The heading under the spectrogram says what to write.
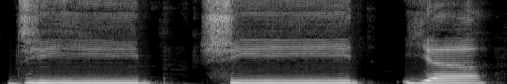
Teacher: تینوں لیٹرز کا زبان کا بالکل مڈل جو درمیان ہوتا ہے وہ ایگزیکٹلی اوپر تالوں کے ساتھ لگے گا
